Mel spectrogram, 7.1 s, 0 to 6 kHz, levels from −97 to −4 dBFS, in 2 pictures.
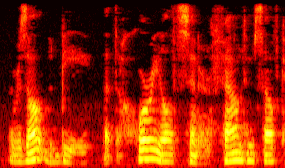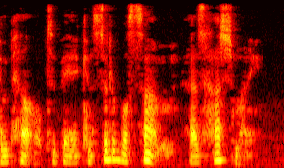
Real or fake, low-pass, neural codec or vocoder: real; 5.4 kHz; none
